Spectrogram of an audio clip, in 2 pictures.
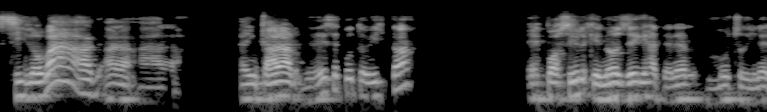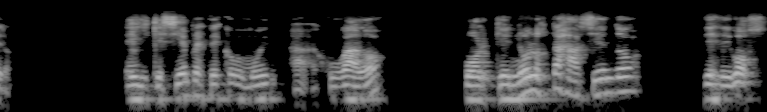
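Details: Spanish-speaking adult male who stutters, with difficulty talking to friends and parents since childhood, in spontaneous conversation. Finding: stuttering.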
